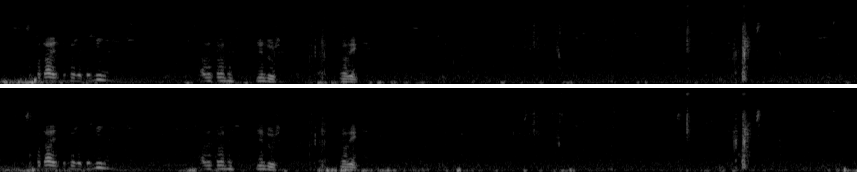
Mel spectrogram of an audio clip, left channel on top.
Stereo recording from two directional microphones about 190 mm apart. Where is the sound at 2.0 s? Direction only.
10° left (ahead or behind).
